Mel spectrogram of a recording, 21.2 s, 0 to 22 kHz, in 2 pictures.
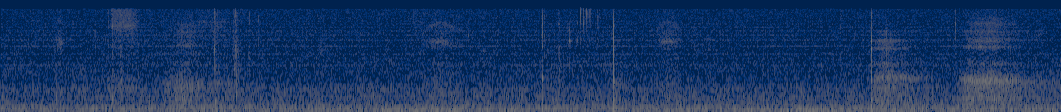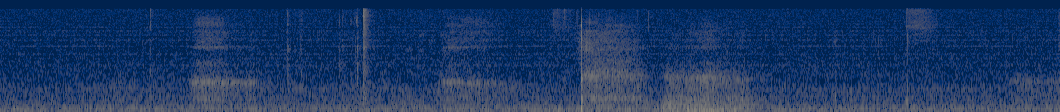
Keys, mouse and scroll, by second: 2.1 [, 14.0 x, 21.1 click.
